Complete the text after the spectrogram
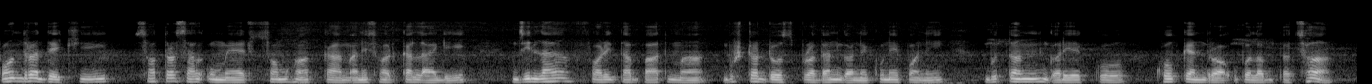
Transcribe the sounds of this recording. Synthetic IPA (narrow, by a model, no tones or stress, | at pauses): pʌnd̪rʌd̪ekʰi | sʌt̪rʌsalumersʌmuɦʌkamanisɦʌɾukalaɡi | d͡zilːapʰʌɾid̪abad̪mabusʈʌɖosprʌd̪anɡʌrnekunejpʌni | bʱut̪ʌnɡʌɾieko | kʰobkend̪rʌupʌlʌb̚d̪ʱʌt͡sʰʌ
